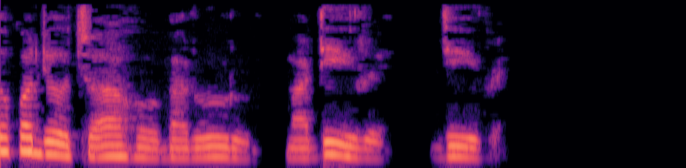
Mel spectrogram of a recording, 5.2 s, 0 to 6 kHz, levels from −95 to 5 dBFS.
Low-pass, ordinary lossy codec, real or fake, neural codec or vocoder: 5.4 kHz; MP3, 24 kbps; real; none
